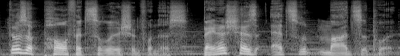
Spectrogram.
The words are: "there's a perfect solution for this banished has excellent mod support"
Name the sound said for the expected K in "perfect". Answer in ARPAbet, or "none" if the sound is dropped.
none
